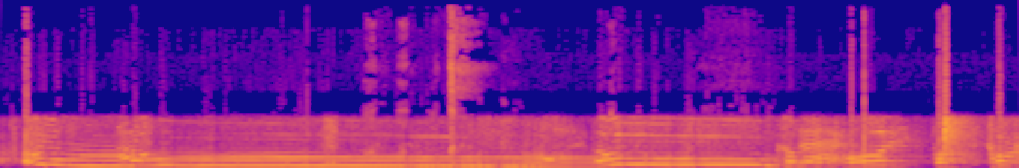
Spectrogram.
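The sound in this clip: A dog howls on command to sing: a long, wavering, sustained howl whose pitch slides slowly, followed by shorter rising and falling howls, with a few sharp slaps or clicks scattered through.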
